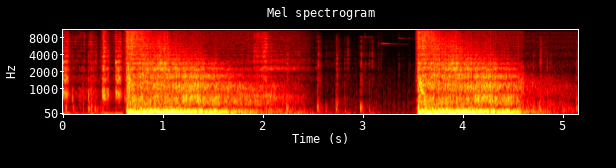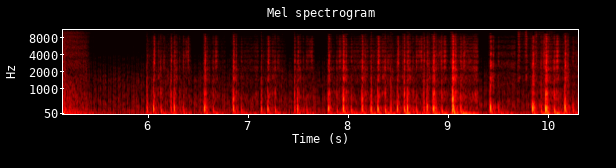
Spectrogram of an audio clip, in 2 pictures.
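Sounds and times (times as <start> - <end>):
bazooka firing in a video game: 0.6 - 2.5, 3.6 - 5.1.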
